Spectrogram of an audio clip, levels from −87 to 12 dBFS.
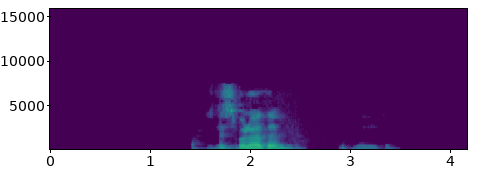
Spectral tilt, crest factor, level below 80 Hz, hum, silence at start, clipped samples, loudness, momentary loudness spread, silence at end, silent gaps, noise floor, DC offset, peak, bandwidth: -6 dB/octave; 24 dB; -62 dBFS; none; 1.7 s; under 0.1%; -28 LUFS; 15 LU; 1.75 s; none; under -90 dBFS; under 0.1%; -10 dBFS; 7.8 kHz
